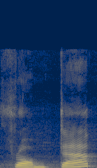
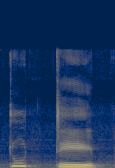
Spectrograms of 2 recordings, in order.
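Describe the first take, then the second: First: "tap" with short a, rising; short vowel. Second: "tape" with long ay, falling; long vowel. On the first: Teacher drills word before silent E, short vowel in "tap". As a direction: say "tap" short, leading on to its partner. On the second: Teacher drills silent E word, long vowel in "tape". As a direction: draw out the ay in "tape". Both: Shown as a demonstration. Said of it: "वो longer और louder हो जाता है".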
